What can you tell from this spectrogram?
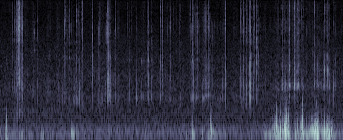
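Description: A raw egg being handled and cracked open against asphalt pavement: scattered small clicks and crackles of shell, then a louder cluster of cracking and crunching about four seconds in.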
